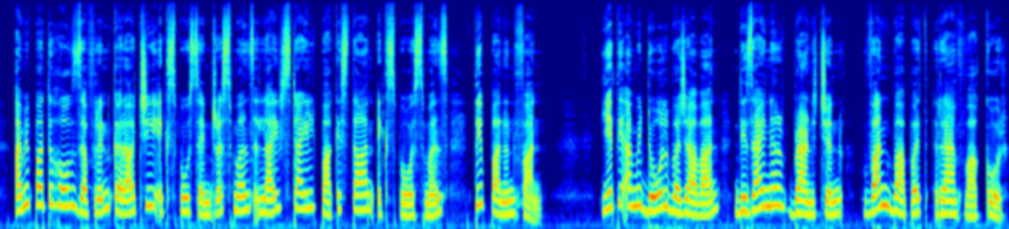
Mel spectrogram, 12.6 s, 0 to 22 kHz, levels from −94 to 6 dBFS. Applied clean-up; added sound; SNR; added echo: none; none; none; none.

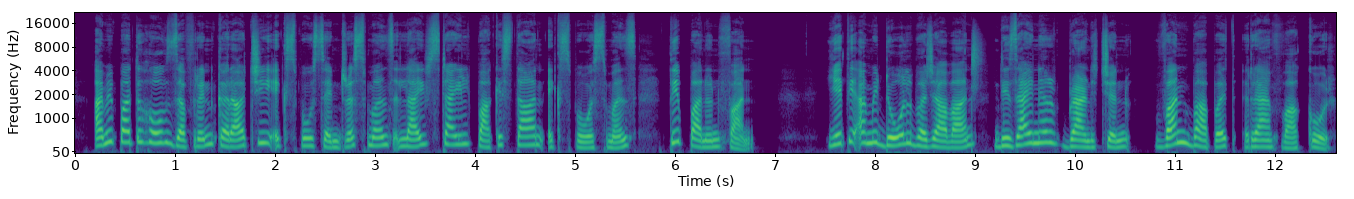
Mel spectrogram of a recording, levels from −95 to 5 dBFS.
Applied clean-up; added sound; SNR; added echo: neural mask model DeepFilterNet 3.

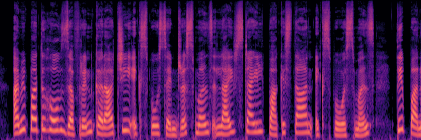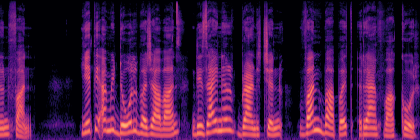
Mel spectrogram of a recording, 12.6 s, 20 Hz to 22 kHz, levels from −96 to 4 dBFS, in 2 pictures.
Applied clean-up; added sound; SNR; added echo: neural mask model Resemble Enhance denoiser.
